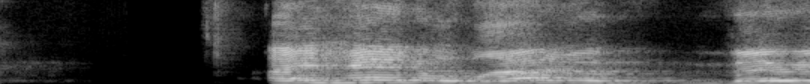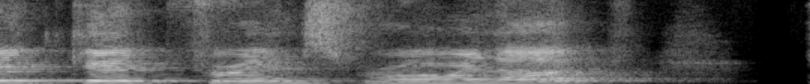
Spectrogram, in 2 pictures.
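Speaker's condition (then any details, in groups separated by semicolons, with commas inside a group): Spastic cerebral palsy; speech impairment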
